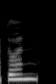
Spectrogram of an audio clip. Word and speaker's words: Tuân: Văn Quân quơ quơ tờ giấy, cầu Mộ Sinh, chữ đó đọc là Tuân.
